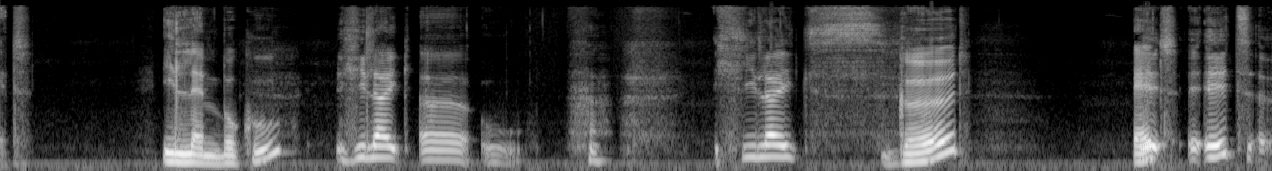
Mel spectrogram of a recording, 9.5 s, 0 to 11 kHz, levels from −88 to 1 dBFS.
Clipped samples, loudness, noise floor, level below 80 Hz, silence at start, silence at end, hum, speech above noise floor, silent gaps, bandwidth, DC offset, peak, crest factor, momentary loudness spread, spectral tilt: under 0.1%; -14 LUFS; -53 dBFS; -52 dBFS; 0 s; 0.05 s; none; 38 dB; none; 10 kHz; under 0.1%; 0 dBFS; 16 dB; 20 LU; -6.5 dB/octave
